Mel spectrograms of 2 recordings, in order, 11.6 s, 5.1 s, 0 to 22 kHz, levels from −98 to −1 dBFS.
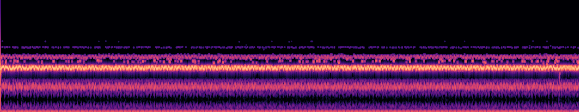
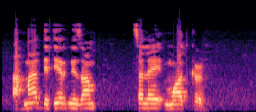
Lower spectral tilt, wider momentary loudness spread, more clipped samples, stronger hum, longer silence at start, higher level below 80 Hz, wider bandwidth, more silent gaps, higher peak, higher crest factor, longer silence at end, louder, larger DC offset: about the same, -3.5 dB/octave vs -4.5 dB/octave; second, 1 LU vs 6 LU; neither; neither; second, 0 s vs 0.25 s; first, -44 dBFS vs -64 dBFS; second, 3.1 kHz vs 9.6 kHz; neither; second, -8 dBFS vs 0 dBFS; second, 8 dB vs 14 dB; second, 0 s vs 1.05 s; about the same, -14 LUFS vs -13 LUFS; neither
